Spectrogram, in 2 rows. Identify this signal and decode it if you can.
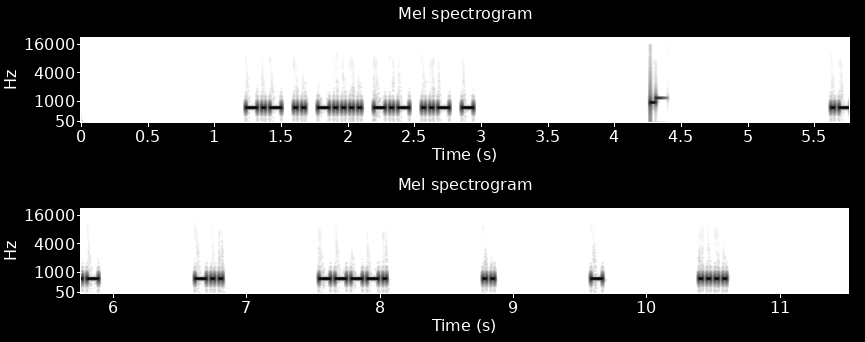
Morse code, heard as a keyed tone, about 40 wpm, spaced as for 17 wpm, 700 Hz. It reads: KI6KUT WD9ITH
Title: USA Call Signs - 8x Character Spacing - 40wpm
